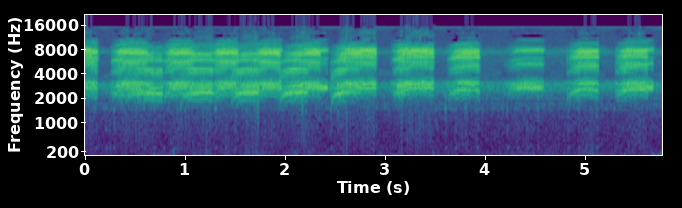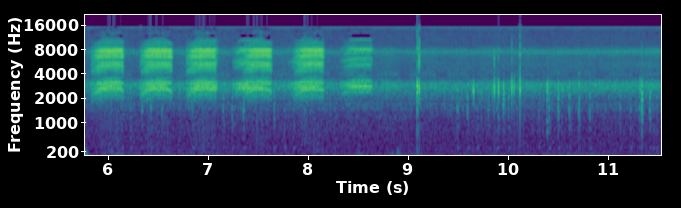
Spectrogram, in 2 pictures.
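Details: In summer on Crete, a Cretan cicada (Cicada cretensis) on a wild olive tree by a road sings by day in loud, harsh buzzing pulses, about two per second, before falling silent.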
